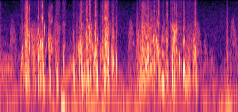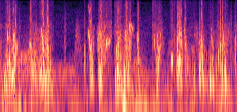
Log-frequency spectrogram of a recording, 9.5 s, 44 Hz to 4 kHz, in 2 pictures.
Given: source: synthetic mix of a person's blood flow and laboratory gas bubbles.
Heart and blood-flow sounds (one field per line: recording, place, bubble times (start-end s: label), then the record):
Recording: Doppler ultrasound of blood flow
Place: subclavian vein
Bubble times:
0.00-0.04 s: bubbles
0.40-1.06 s: bubbles
1.09-1.21 s: bubbles
1.25-1.32 s: bubbles
1.44-1.96 s: bubbles
1.99-2.37 s: bubbles
2.72-3.37 s: bubbles
3.41-3.97 s: bubbles
4.75-5.14 s: bubbles
5.33-5.84 s: bubbles
6.43-7.00 s: bubbles
7.04-7.46 s: bubbles
7.48-7.58 s: bubbles
7.80-8.01 s: bubbles
8.16-8.69 s: bubbles
8.74-9.34 s: bubbles
9.43-9.51 s: bubbles
From the record:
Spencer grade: 3 (all of the cardiac periods contain showers or single bubble signals, but not dominating or overriding the cardiac motion signals)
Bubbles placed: anywhere in the cardiac cycle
